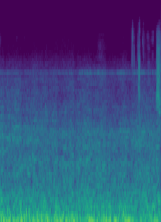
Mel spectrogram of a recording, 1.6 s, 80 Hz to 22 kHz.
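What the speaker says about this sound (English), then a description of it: "So it looks like that American 777-300ER coming in from Madrid, flight 9-5, but looking like it's lining up for a runway" An American Airlines Boeing 777-300ER airliner on approach to a runway at JFK, its engines giving a steady, loud broadband roar that holds evenly, with no voices heard.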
